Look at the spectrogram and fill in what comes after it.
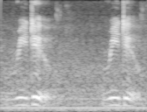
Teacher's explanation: if we add a prefix, how about we add the prefix re? Again, no stress on that prefix.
